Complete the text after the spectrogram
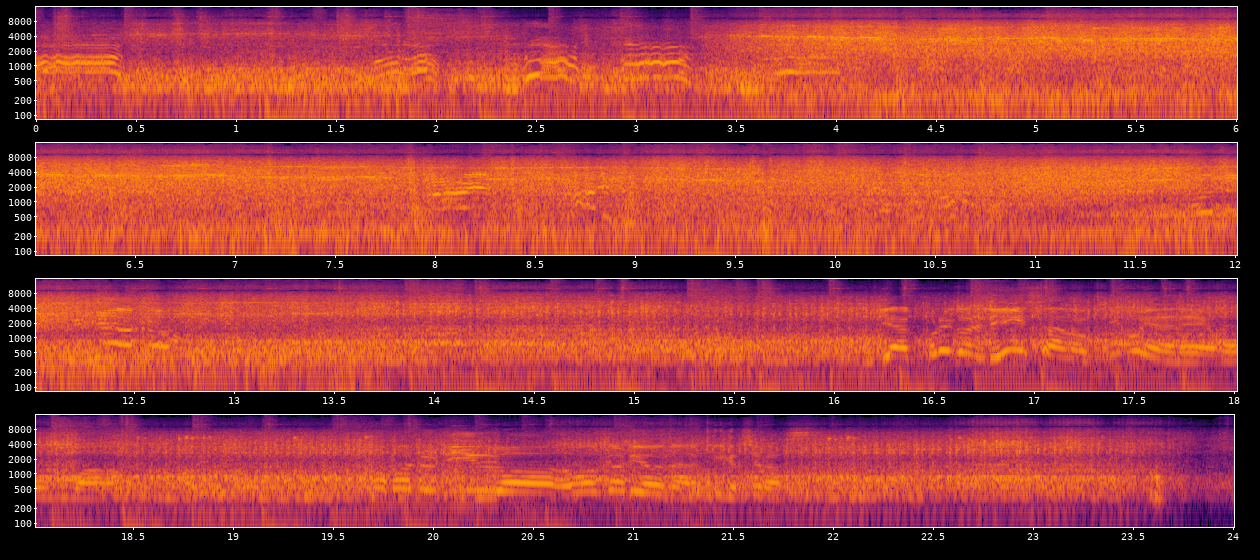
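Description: A boat engine roars loudly and steadily throughout.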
